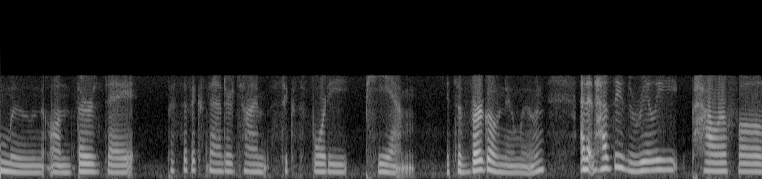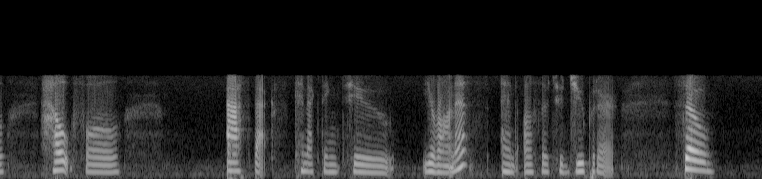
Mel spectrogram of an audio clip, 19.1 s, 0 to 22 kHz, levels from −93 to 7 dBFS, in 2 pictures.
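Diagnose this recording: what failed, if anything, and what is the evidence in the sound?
Dialogic VOX ADPCM throughout, a codec-stage fault: nothing above 3.9 kHz and plainly audible gritty hiss trailing the speech, which fits 4-bit OKI ADPCM at 32 kbps.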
